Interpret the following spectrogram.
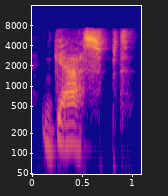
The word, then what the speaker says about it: gasped: And because that final p sound is voiceless, the ed d is going to take on a t- sound. So, we have the P sound followed by the T- sound, which can be a little difficult. It's going to sound like T- gasped.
